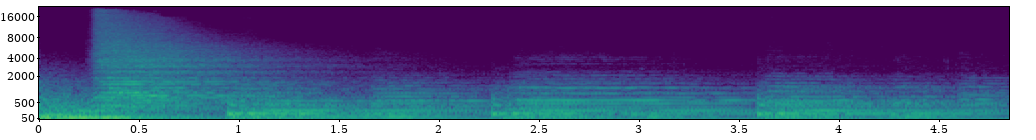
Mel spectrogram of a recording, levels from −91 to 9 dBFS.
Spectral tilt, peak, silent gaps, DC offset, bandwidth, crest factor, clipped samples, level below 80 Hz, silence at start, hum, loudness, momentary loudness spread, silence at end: -6 dB/octave; -12 dBFS; none; 0.7%; over 20 kHz; 16 dB; under 0.1%; -34 dBFS; 0 s; none; -32 LUFS; 12 LU; 0 s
